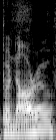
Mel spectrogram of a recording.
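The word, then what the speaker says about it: Bonnaroo: Cole, Tool, and Stevie Nicks are going to headline, is it Bonarro Festival? That's how you pronounce it?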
